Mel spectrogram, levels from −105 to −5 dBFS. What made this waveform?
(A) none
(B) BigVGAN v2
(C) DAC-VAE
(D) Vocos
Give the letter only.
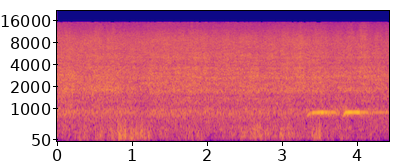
A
